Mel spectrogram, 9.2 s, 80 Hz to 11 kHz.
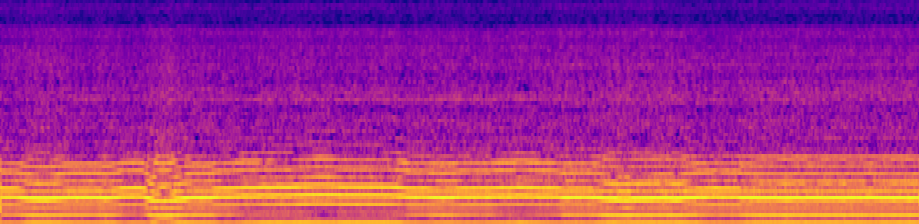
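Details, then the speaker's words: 1960s Stihl 08S/07S two-stroke chainsaw, 21" bar, 0.404" chain, cutting: deep steady drone holds pitch, dipping briefly and pulling straight back; normal cutting under load. "But what's really impressive on the 08s as well is just the weight in the crank. When they're up to speed, the head's up to speed, it just doesn't let go. Just holds on to those RPM."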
